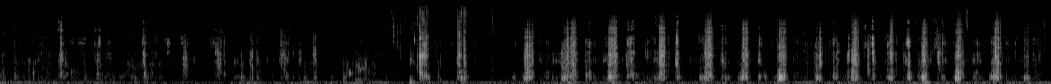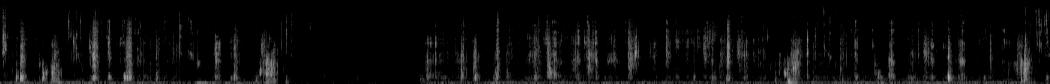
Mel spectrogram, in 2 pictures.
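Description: Close-miked chewing of Korean bunsik food, mostly rabokki rice cakes and ramen noodles in spicy sauce: a quick, steady run of short chewing sounds. It drops out to near silence for about two seconds a little past the middle.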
